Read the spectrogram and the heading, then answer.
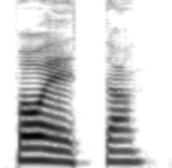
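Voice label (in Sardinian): "poeta", female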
